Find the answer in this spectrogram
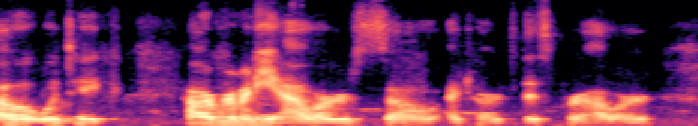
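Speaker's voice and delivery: plain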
